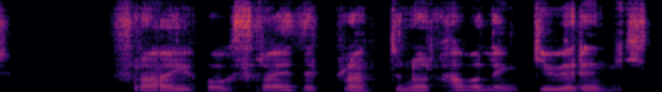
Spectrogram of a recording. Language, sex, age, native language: Icelandic, male, 20-29, Icelandic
